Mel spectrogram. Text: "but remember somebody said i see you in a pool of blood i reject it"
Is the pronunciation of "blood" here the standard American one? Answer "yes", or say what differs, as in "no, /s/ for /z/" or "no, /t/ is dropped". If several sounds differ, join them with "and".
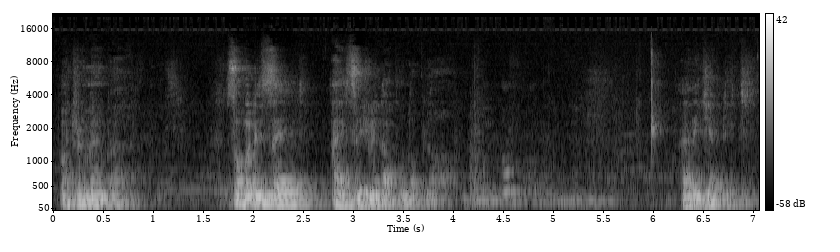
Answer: no, /d/ is dropped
